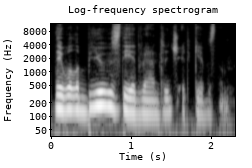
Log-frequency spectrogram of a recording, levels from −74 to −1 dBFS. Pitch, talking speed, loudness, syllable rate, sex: 130 Hz, 210 wpm, -16 LUFS, 6.5 syllables/s, male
